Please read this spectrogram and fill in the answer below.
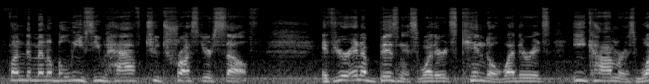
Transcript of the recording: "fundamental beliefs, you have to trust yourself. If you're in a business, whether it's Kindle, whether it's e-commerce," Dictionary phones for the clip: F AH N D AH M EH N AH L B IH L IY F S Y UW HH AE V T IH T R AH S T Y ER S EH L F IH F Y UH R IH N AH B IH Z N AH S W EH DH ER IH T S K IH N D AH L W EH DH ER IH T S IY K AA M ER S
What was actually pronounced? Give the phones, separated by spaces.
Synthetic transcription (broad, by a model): F AH N D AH M EH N L B IH L IY F S Y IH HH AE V T IH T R AH S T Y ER S EH L F IH F Y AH R IH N AH B IH Z N AH S W EH DH ER IH T S K IH N D L W EH DH ER IH T S IY K AA M ER S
